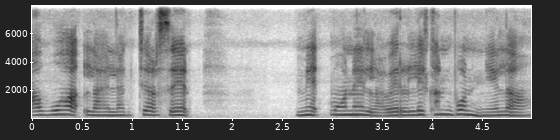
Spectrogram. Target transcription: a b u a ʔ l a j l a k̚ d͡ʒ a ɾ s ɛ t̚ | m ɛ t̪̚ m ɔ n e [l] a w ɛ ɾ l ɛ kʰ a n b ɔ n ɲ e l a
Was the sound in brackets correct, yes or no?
yes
